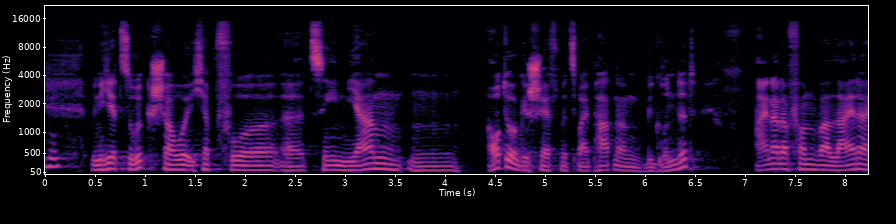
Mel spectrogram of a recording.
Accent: Hamburg, Germany; Naja, ich bin so im Speckgürtel von Hamburg groß geworden

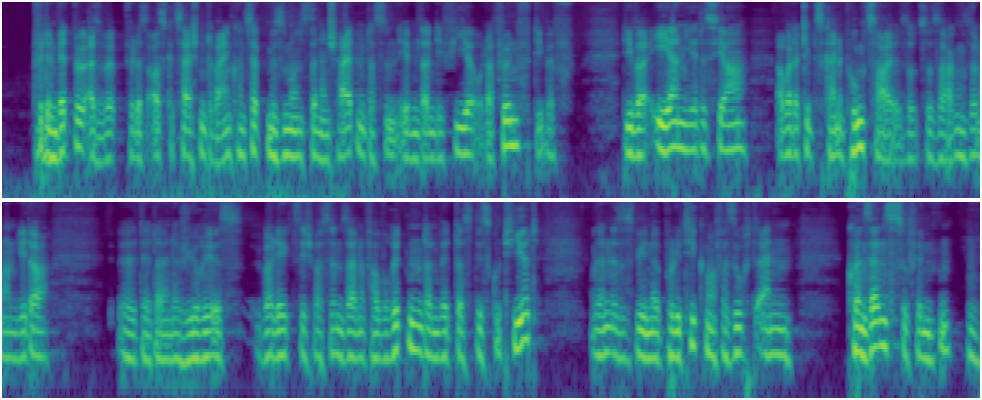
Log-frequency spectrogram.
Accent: Saarland, Germany; born there; Ich bin ja Saarländer gebürtig

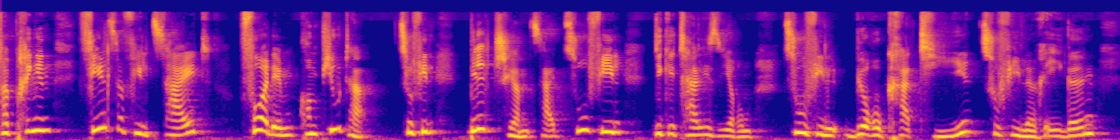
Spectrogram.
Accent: Berlin, Germany; Ich komme ja aus Berlin.

